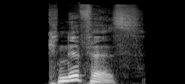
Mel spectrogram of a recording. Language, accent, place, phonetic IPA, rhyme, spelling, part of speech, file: German, Germany, Berlin, [ˈknɪfəs], -ɪfəs, Kniffes, noun, De-Kniffes.ogg
- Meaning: genitive singular of Kniff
